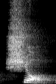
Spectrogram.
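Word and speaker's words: sure: শিওর নয়, শিওর। শিওর, রটা উচ্চারণ করবে না।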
